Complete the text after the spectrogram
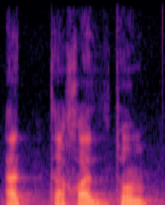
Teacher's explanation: اتخذتم دو بار ت خونده میشه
